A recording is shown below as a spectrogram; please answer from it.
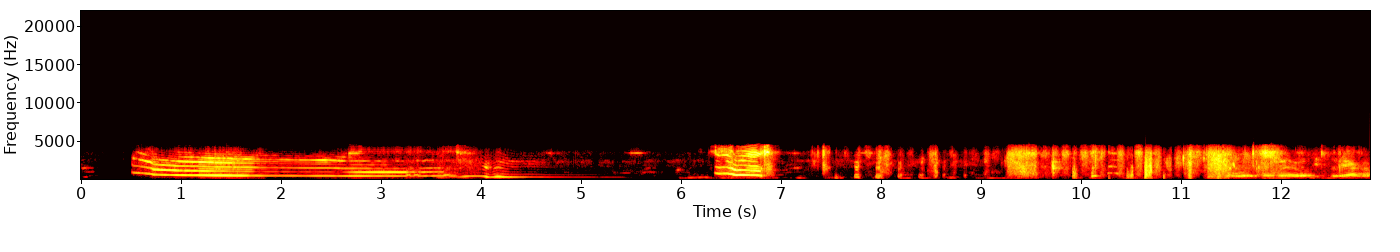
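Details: Dogo Argentino howling: one drawn-out, rich tonal howl that glides down and holds steady for about four seconds, followed by a brief yelp-like rise and then mixed speech and clatter.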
